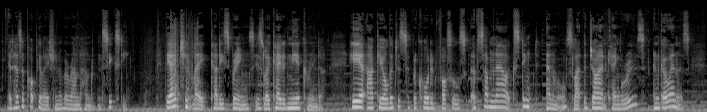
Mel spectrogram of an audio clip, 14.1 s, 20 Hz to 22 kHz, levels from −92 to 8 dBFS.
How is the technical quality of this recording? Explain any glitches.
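There's one glitch worth flagging: a burst of loose connector crackle from about 3.41 to 3.95 s, so roughly half a second. It comes from a worn or dirty contact somewhere in the cable run that keeps making and breaking as it shifts. The signal gets chopped on and off in quick succession, and any DC sitting on the line turns each break into a pop. You hear it as an uneven scratchy crackle riding over the sound.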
